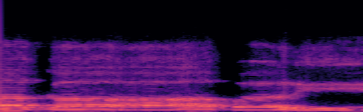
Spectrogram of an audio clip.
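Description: A man singing a Telugu Christian hymn solo, in long held notes that bend slowly in pitch, with a short break about one and a half seconds in.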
